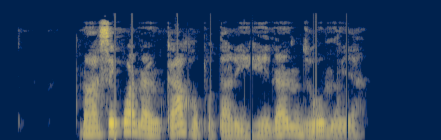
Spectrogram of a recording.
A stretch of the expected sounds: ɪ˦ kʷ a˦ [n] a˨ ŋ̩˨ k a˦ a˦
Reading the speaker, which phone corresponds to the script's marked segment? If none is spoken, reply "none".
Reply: n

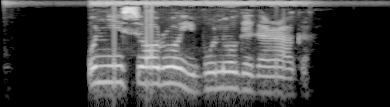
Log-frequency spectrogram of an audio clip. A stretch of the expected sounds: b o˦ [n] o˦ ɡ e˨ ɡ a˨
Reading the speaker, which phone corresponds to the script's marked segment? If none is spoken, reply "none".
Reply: n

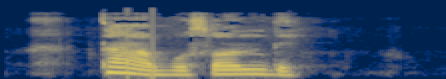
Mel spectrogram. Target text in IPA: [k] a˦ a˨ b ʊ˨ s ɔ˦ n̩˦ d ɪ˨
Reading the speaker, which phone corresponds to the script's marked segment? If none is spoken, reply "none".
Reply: t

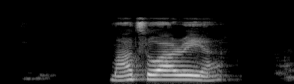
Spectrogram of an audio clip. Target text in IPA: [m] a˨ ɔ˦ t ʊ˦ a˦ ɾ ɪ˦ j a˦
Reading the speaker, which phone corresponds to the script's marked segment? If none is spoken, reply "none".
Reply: m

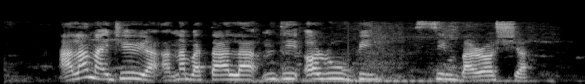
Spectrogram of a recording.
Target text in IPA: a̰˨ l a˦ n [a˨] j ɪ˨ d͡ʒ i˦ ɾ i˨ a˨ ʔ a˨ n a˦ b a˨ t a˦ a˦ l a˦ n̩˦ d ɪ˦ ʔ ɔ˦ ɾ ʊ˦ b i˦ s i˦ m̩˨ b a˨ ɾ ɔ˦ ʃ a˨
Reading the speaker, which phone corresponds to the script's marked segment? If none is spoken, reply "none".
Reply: a˨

